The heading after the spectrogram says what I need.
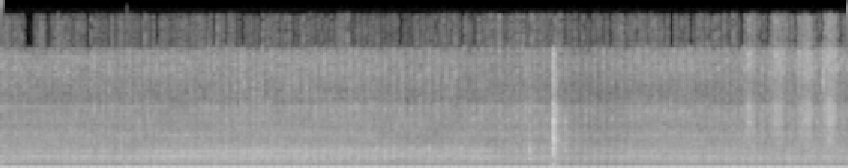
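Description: Steady motorcycle idle with a sharp rhythmic clatter about three beats per second riding on each firing pulse, pointing to an exhaust leak. Cause suspected, not confirmed.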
